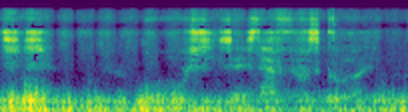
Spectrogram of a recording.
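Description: Hand rubbing and stroking a foal's coat and mane close to the microphone, with soft whispering.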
